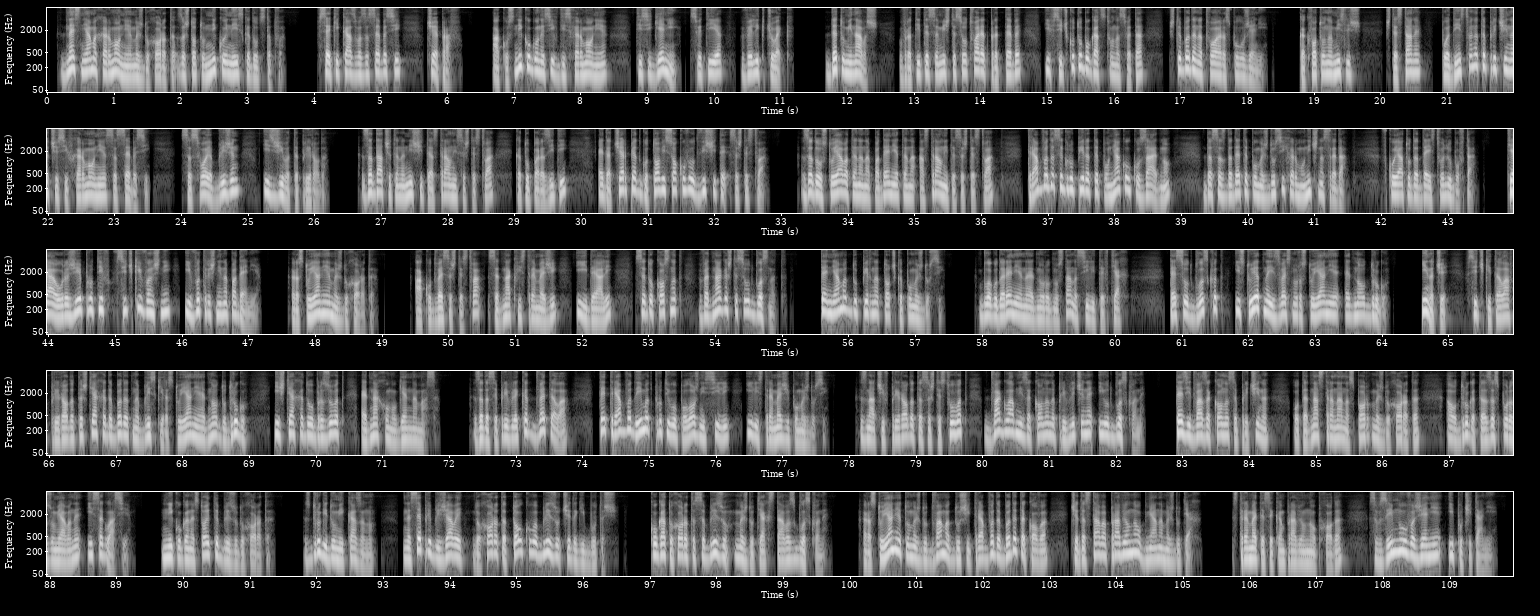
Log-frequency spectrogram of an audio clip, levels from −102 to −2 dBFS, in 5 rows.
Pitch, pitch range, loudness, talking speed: 135 Hz, 115-160 Hz, -24 LUFS, 155 wpm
